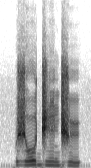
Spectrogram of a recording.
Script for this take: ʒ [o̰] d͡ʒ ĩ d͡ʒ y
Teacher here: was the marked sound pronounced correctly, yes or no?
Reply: no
